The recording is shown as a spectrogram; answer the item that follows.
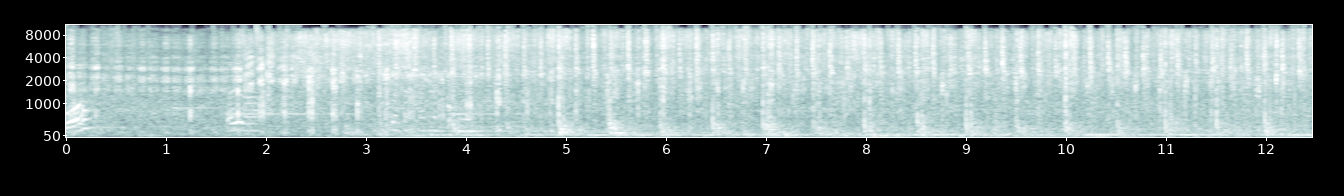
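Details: A pug panting hard on a walk in summer heat: fast, rhythmic breathy puffs repeating several times a second, with a person calling the dog along and faint music underneath.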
